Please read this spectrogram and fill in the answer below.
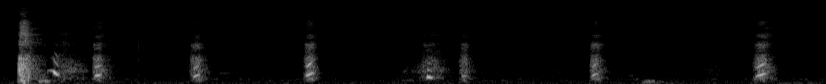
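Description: A rapid run of about nine sharp sneezes, roughly one a second, with quiet gaps between: a sneezing fit.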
